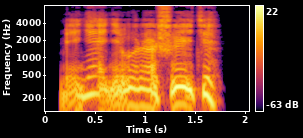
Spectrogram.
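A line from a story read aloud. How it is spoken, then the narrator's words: Dying man's moan. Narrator (Russian): простонал умирающий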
